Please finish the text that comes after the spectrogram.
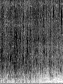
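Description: Nutrient-laced water pours onto potted marijuana plants in a brief, soft trickling splash, faint and close.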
